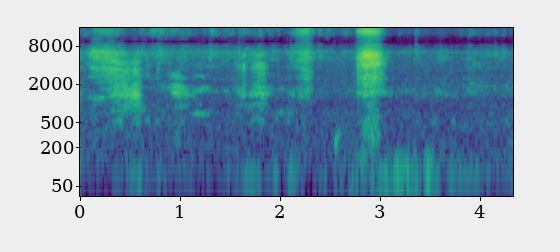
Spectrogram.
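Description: An animal calling in about five short, sharp sounds spread over a few seconds. The loudest comes about three seconds in.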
